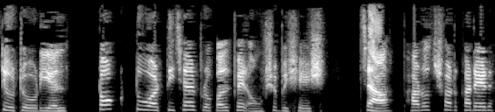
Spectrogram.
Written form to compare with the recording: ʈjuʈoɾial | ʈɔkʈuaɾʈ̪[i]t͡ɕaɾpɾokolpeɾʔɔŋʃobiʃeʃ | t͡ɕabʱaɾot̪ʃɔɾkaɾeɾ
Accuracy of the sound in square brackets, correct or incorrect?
correct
